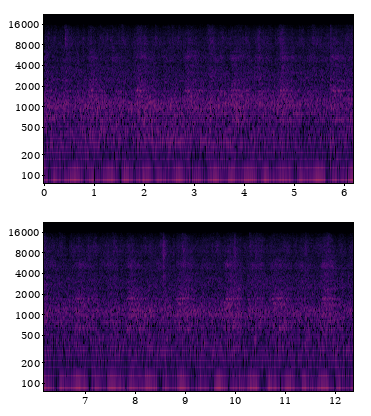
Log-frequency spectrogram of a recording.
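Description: An indoor bike trainer whirs and hums in a steady pulsing rhythm.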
